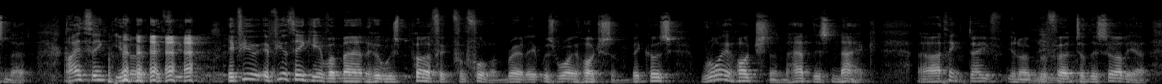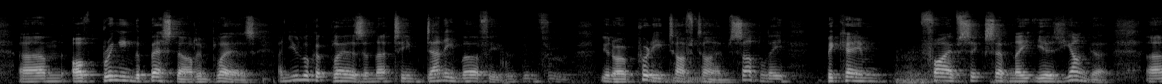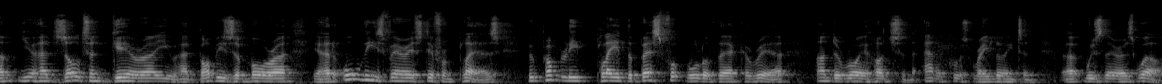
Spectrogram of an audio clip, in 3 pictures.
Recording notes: This show was recorded at St James Theatre, Studio and originally broadcast on TalkSPORT, the world's biggest sports radio station.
